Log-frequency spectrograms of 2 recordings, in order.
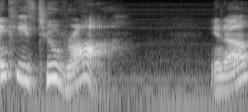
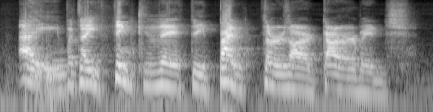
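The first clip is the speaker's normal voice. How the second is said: slow, hammy, drawled mock pirate accent. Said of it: "That accent works with the Buccaneers".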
